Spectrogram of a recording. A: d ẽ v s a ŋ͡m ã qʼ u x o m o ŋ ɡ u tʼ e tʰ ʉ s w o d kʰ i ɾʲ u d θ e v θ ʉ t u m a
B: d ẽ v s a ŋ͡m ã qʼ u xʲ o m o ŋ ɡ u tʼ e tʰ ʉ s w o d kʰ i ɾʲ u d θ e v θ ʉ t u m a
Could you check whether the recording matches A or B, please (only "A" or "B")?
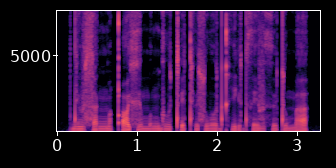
B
